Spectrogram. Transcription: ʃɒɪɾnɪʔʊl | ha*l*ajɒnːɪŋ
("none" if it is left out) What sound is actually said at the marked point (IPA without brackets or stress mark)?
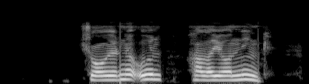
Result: l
